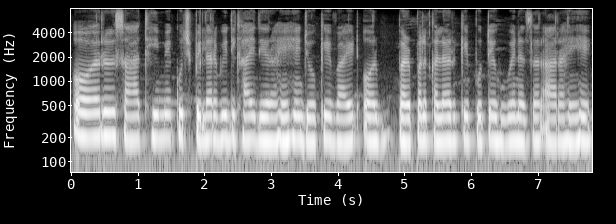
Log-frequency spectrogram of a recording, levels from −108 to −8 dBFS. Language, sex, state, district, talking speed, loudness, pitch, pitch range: Hindi, female, Odisha, Malkangiri, 185 wpm, -16 LUFS, 180 Hz, 175-190 Hz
